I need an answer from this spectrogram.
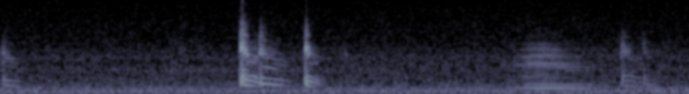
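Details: Night chorus at a misty pond where a green frog sings with bullfrogs and other green frogs. Two short, twangy notes close together, a longer droning call a little later, and a faint final note over a steady hiss.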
